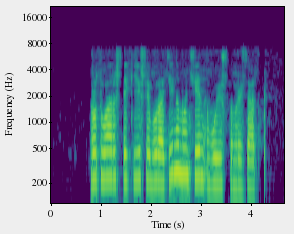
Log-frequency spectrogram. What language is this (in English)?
Mari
